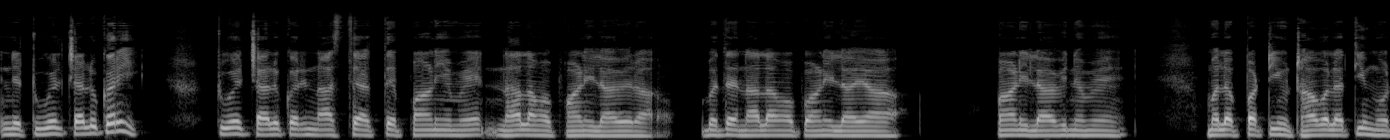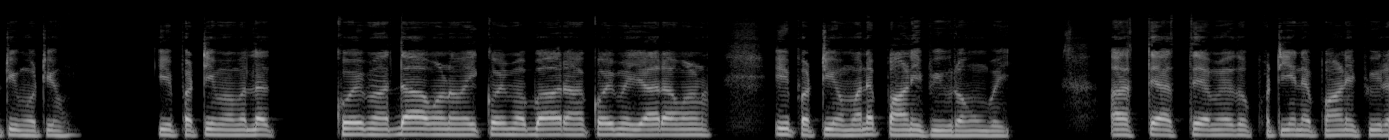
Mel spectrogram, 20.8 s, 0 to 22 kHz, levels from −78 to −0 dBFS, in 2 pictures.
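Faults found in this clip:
Transcoding between lossy codecs, throughout; the sound points to an MP3 encode near 63 kbit/s, likely re-encoded to HE-AAC near 40 kbit/s. The second encoder wastes bits on the first one's artefacts. Both artefact sets are audible together on the speech, with nothing above 18.3 kHz.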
